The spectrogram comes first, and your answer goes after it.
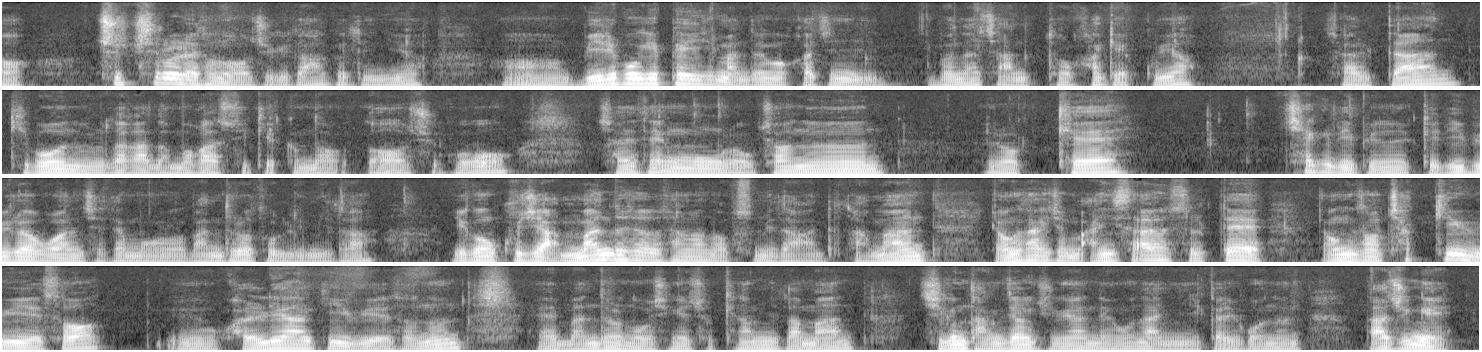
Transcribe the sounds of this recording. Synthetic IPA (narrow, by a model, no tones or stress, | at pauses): ʌ | t͡ɕʰut͡ɕʰuɾɯɭhe̞sʰʌnʌd͡ʑuɡidohaɡidɯɲjo | ʌ̰miɾiboɡipʰe̞id͡ʑimandɯnŋɡʌk͈ad͡ʑinibʌnɭhad͡ʑia̰ntʰoɾok̚haɡe̞̰t̚k͈ujot͡ɕaiɭt͈ankibonɯɾodaɣanʌmʌɡaɭs͈uik͈ːe̞k͈ɯmnʌd͡ʑuɡot͡ɕes̬ʰe̞ŋmoŋɾo̰t͡ɕʌnɯn | iɾʌkʰe̞ | t͡ɕʰe̞ɡɾibjunɯiɾkʰe̞ɾibjuɾɦaɡoɦanɯnt͡ɕesʰeŋmoŋɡomandɯɾʌdoʎːimɲida | iɡʌnnkud͡ʑianmandɯɕʰʌdosʰeŋɡanɯnʌp̚s͈ɯmɲidakɯtetamanjʌŋsʰaŋit͡ɕomːa̰ɲis͈ajʌs͈ɯɭt͈e̞jʌŋsʰʌŋt͡ɕʰak͈ʰiɥie̞sʰʌ | kwaʎːiɦaɡiɥie̞sʰʌnɯnemandɯɾʌnoɕʰinɡet͡ɕokʰinɦamɲidaman | t͡ɕiɡɯmtaŋd͡ʑaŋt͡ɕuŋjoɦanːe̞joŋɯnaɲimɲik͈a̰iɡʌnɯnː | ad͡ʑuŋe̞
